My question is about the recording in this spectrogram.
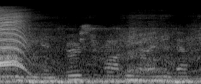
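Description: A voice trails off with a falling pitch just after the start, leaving a steady low background hum with faint, indistinct voices in it.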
